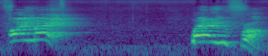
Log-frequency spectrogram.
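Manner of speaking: put-on high, loud British accent; British lad. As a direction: call out the question like a British lad. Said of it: "back to the British boys".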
